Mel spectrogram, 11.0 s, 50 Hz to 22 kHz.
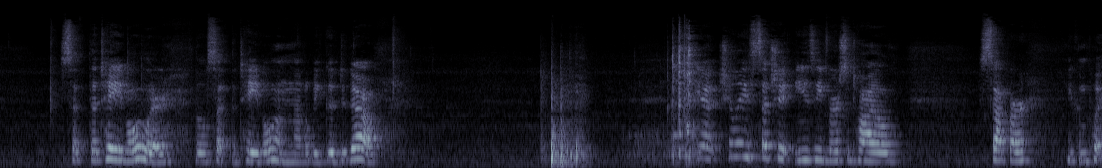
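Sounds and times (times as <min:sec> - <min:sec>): kitchenware clatter: 0:05.5 - 0:07.1.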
